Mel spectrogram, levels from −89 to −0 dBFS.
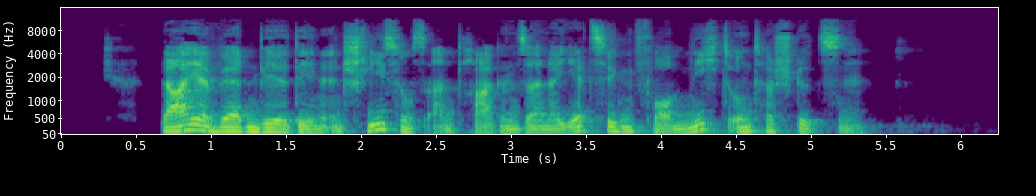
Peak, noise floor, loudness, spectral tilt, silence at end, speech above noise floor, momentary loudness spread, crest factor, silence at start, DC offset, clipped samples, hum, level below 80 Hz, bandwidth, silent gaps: -2 dBFS; -66 dBFS; -19 LUFS; -5 dB/octave; 0.9 s; 47 dB; 10 LU; 18 dB; 0.3 s; under 0.1%; under 0.1%; none; -40 dBFS; 11.5 kHz; 0.56-0.65 s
